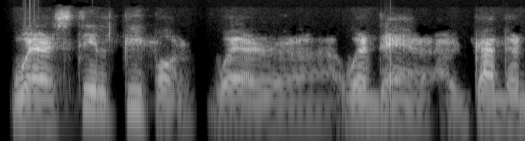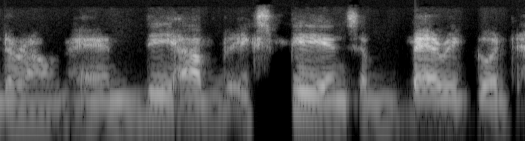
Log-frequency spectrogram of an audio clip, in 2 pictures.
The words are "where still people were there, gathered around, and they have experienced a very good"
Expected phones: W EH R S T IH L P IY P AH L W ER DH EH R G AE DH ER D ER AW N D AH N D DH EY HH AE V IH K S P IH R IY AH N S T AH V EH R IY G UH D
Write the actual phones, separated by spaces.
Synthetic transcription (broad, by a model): W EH R S T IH L P IY P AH L W ER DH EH R G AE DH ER D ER AW N D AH N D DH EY HH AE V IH K S P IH R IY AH N S AH V EH R IY G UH D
